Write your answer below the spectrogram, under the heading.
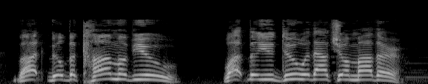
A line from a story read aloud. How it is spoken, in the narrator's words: One of his aunts, a heavy-set woman, began to wail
